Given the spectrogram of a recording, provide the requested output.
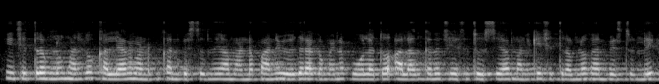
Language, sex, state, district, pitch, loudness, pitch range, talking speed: Telugu, female, Andhra Pradesh, Chittoor, 245 Hz, -16 LUFS, 240-250 Hz, 175 wpm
